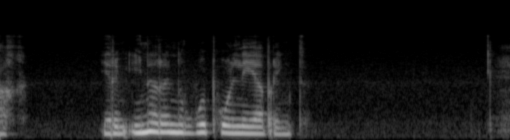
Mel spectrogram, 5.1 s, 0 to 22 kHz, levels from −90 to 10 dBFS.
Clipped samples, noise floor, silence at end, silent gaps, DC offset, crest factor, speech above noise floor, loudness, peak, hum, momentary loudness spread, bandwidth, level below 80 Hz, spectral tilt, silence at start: under 0.1%; -67 dBFS; 2.2 s; none; under 0.1%; 16 dB; 43 dB; -25 LUFS; -12 dBFS; none; 17 LU; 5.8 kHz; -78 dBFS; -9 dB/octave; 0 s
